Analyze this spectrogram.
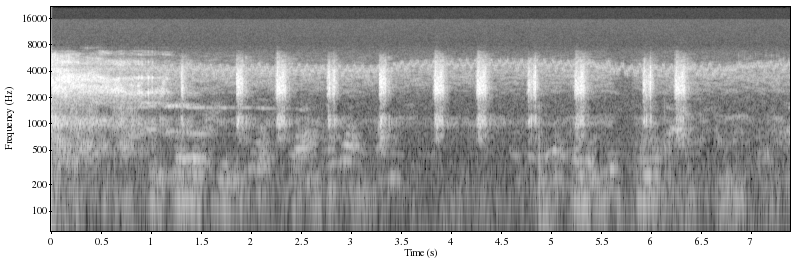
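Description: Footsteps tap quickly and evenly.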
